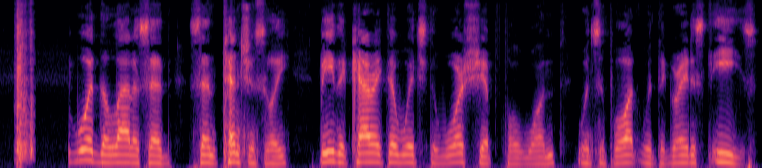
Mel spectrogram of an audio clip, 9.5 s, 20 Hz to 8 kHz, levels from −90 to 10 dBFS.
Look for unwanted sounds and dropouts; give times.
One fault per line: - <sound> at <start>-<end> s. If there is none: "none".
- thud at 0.2-0.5 s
